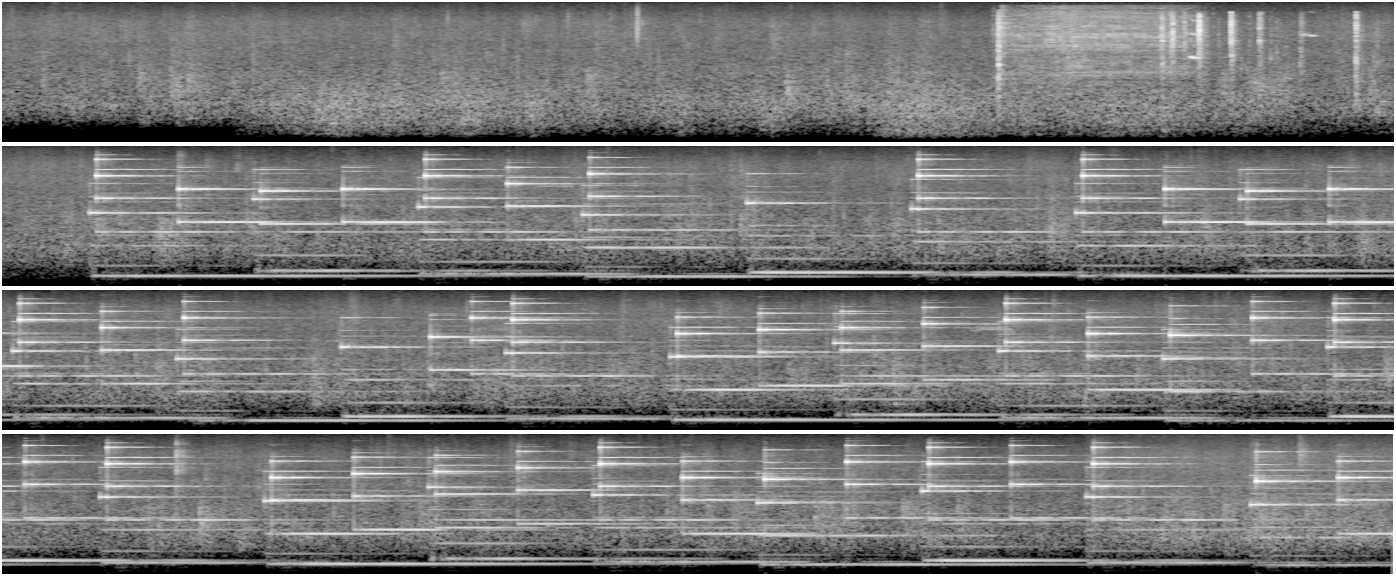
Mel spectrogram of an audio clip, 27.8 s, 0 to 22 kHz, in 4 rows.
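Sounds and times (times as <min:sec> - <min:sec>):
gloomy music box: 0:07.4 - 0:27.8.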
